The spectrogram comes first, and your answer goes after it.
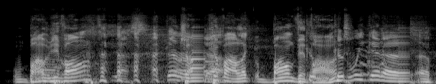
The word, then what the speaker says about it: bon vivant: John Kovalik, bon vivant. Could we get a pronunciation on that?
